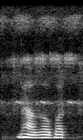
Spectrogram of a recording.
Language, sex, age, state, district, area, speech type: Assamese, female, 60+, Assam, Tinsukia, rural, spontaneous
